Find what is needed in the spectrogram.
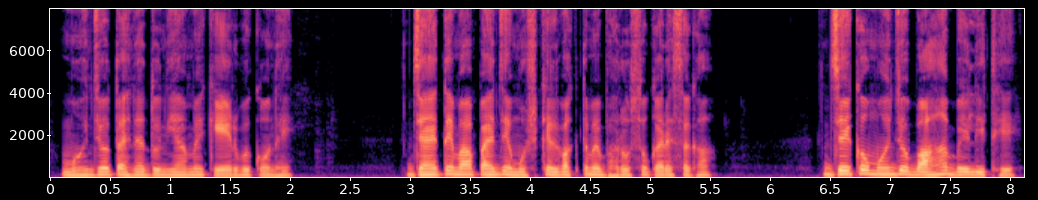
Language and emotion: Sindhi, sad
